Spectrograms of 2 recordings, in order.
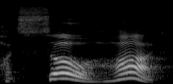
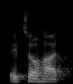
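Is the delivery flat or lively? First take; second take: lively; flat. First: The words are drawn out with lively expression. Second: The words are said plainly without expression. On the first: The speaker calls it right. "you make the words come to life" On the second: The speaker calls it wrong. "As opposed to"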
